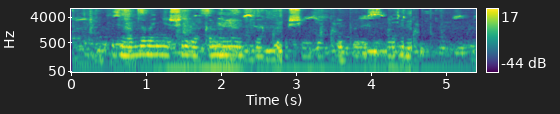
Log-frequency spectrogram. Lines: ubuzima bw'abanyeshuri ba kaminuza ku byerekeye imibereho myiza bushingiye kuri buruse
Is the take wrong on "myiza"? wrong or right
wrong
